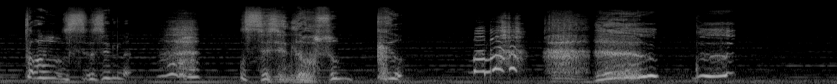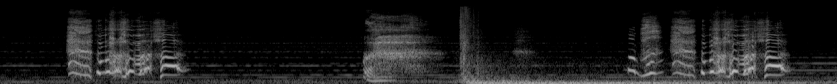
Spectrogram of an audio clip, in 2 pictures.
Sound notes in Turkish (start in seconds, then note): 5.4 Nefes sesi; 5.4 Derin nefes sesi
